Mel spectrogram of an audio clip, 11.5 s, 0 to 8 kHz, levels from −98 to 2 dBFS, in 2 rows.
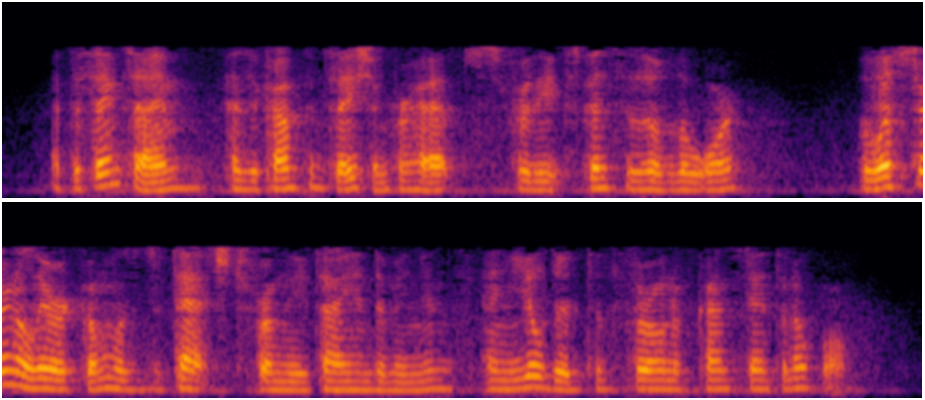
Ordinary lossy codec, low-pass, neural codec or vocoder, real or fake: AAC, 16 kbps; 7.2 kHz; none; real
